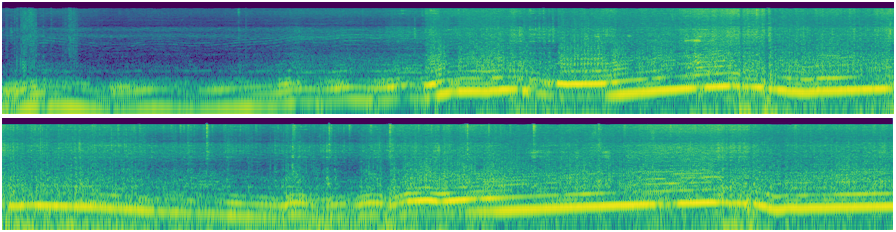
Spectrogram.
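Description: Rally car engine heard from inside the cabin, pulling away and accelerating hard, its pitch climbing and dropping back with each gear change. It eases off for a couple of seconds past the middle, then builds again.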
